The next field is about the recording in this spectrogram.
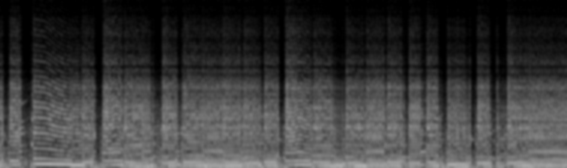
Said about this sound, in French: Je vais vers la pentatonique de La à la cinquième case.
